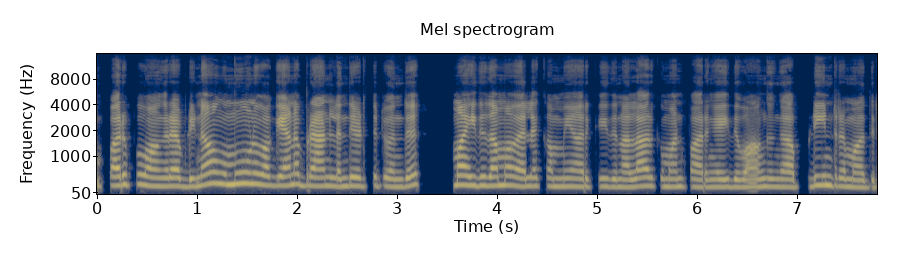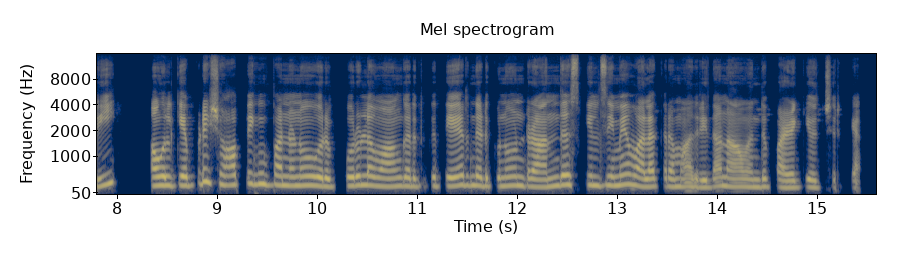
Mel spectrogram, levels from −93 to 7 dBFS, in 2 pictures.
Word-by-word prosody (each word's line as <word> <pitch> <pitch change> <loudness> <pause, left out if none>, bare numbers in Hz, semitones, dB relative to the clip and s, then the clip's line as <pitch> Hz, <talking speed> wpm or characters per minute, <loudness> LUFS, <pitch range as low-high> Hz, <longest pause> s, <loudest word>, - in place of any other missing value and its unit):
பருப்பு 245 +2 +2
வாங்குறேன் 220 0 +3
அப்படின்னா, 210 +5 +1
அவங்க 285 -2 +1
3 285 0 +2
வகையான 235 +1 +4
பிராண்ட்லேருந்து 220 0 +2
எடுத்துட்டு 220 +1 -8
வந்து, 200 +3 -1 0.4
அம்மா 250 +1 +5
இதுதாம்மா 235 +1 +1
விலை 220 +1 0
கம்மியா 210 0 -2
இருக்கு. 205 +1 -8
இது 200 0 -4
நல்லாயிருக்குமான்னு 205 0 -1
பாருங்க, 195 0 -2
இது 195 - -3
வாங்குங்க 205 -1 -2
அப்படின்ற 225 +1 -1
மாதிரி, 185 +4 -2 0.5
அவங்களுக்கு 235 0 +4
எப்படி 330 +8 0
ஷாப்பிங் 255 +2 -1
பண்ணணும் 235 0 +1
ஒரு 215 -1 +3 0.2
பொருளை 240 +1 +2
வாங்குறதுக்கு 215 +1 -3
தேர்ந்தெடுக்கணுன்ற 225 -1 0
அந்த 230 +4 -1
ஸ்கில்ஸுமே 240 +1 -1
வளர்க்குற 205 0 0
மாதிரி 185 -2 -2
தான் 115 - -2
நான் 100 0 -1
வந்து 195 +1 -3
பழக்கி 180 +1 0
வச்சிருக்கேன். 175 - -10
220 Hz, 145 wpm, -22 LUFS, 205-235 Hz, 0.5 s, அம்மா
